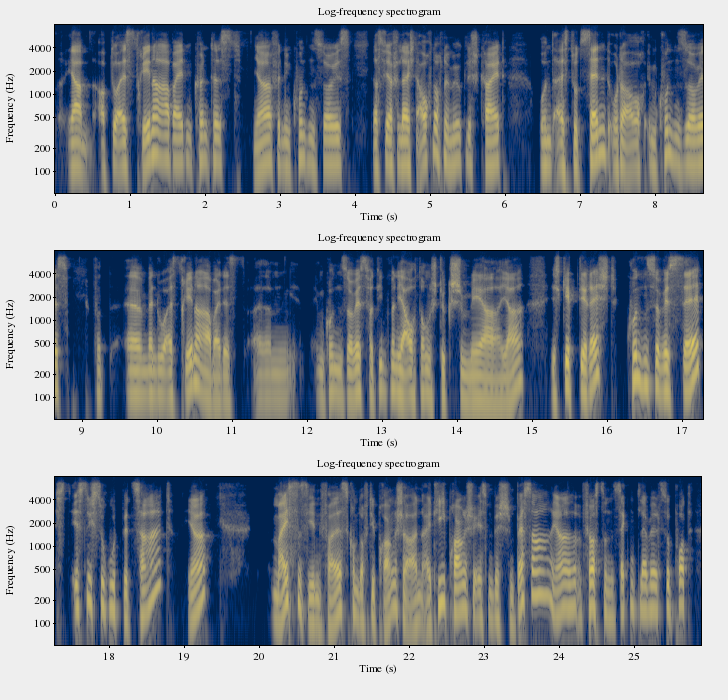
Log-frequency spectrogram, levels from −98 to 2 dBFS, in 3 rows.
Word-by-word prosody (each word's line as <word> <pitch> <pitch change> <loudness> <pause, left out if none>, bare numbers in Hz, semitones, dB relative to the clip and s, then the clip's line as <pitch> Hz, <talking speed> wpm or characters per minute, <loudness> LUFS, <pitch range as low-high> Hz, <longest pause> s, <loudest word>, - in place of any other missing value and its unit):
ja, - - +3
ob - - -6
du - - +2
als - - +1
Trainer 165 0 +3
arbeiten 140 -2 +1
könntest, 140 -1 -4
ja, 120 +6 +2
für 135 - -6
den 120 -2 -6
Kundenservice. 130 -2 -3 0.3
Das 115 - -3
wäre 130 -3 +2
vielleicht 125 0 +2
auch 130 - 0
noch 175 -6 0
'ne 140 - -1
Möglichkeit. 130 -1 0 0.5
Und 120 0 -3
als 115 - 0
Dozent 145 +7 +3
oder 120 -3 0
auch 110 +1 -3
im 120 -4 -9
Kundenservice 130 -5 -1 0.3
v - - -9 0.3
äh, 110 0 +2
wenn 110 +1 -1
du 110 0 -1
als 105 - -2
Trainer - - +2
arbeitest, 90 +1 -2
ähm, 100 +1 -10 0.3
im 105 -2 -10
Kundenservice 115 0 0
verdient 130 -3 -6
man 130 - -1
ja 115 - +5
auch 105 0 +1
noch 115 - -3
'n 115 - -3
Stückchen 95 +2 -1
mehr, 90 -3 +1
ja? 90 +1 0 0.3
Ich - - -5
gebe - - +5
dir - - +5
recht, - - +3
Kundenservice 145 -7 +2
selbst 125 - +4
ist 160 +4 -2
nicht 190 -4 +1
so 170 - -2
gut 155 -2 -4
bezahlt, 135 - -1 0.2
ja. - - +2 0.8
Meistens 170 - +3
jedenfalls, 105 -3 -1
kommt - - -3
auf - - -4
die - - -2
Branche - - -1
an. - - -1
IT-Branche 155 -4 +2
ist 125 -1 -5
'n 120 - -7
bisschen 110 -4 -4
besser, 235 +2 +2
ja, 160 +4 0
First 165 -2 +3
und 125 -3 -6
Second-Level-Support. 155 +4 -2
130 Hz, 165 wpm, -25 LUFS, 110-150 Hz, 0.8 s, ja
